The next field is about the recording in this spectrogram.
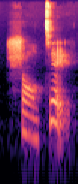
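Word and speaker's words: chantez: easy on the end this sounds exactly like the infinitive so you pronounce it Shantay so listen to this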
